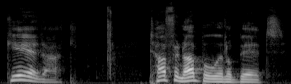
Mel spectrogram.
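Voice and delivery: normal talking voice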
